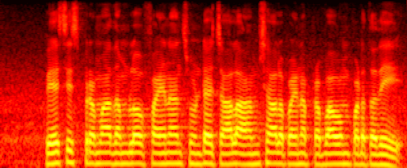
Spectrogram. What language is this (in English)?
Telugu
